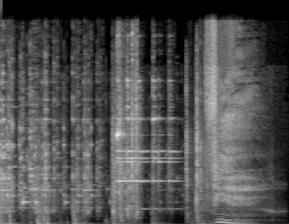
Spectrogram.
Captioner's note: thumping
